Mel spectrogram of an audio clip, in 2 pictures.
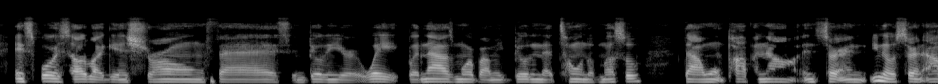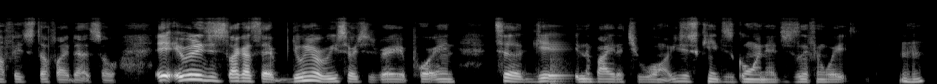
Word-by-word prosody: in 135 - +3
sports, 140 -5 0
it's - - -5
all 120 0 +3
about 120 -3 -2
getting 110 -2 -4
strong, 115 -1 +1
fast, 110 -2 -5
and 105 0 -12
building 115 -1 -4
your 105 -2 -7
weight, 125 -4 -2
but 110 0 -5
now 130 0 +3
it's 120 - -8
more 120 0 -2
about 110 -2 -5
me 105 0 -7
building 115 +2 -4
that 105 - -8
tone 120 -2 -3
of 105 0 -12
muscle 120 +5 -2 0.4
that 120 - +2
I - - 0
want 115 +1 -3
popping 120 0 -4
out 120 -2 -6
in 120 - -3
certain 110 +1 -1
you 170 - +1
know, 145 -8 +4
certain 130 0 +1
outfits, 120 -1 -5
stuff 120 0 -5
like - - -4
that. - - -5
So, - - -6 0.4
it 410 -1 +10
it - - +11
really 225 0 +10
just 175 -5 +2
like 160 0 +6
I 150 - +8
said, 180 +7 +1
doing 165 +5 +5
your 180 -5 +6
research 130 -2 +1
is 110 - -15
very 120 +2 0
important 125 -1 -3 0.4
to 140 -6 +4
get 140 +3 0
in 130 - 0
the 125 - -2
body 125 -1 -1
that - - -7
you 115 - -13
want. 115 +1 -6
You 135 - -8
just 140 -2 -1
can't 130 -4 -3
just 115 -1 -8
go 120 -2 0
in 110 - -3
there, 110 0 -7
just 115 +1 -9
lifting 115 -1 -5
weights. 115 0 -7 0.4
Mhm. 135 0 -4
120 Hz, 225 wpm, -23 LUFS, 115-130 Hz, 0.4 s, it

